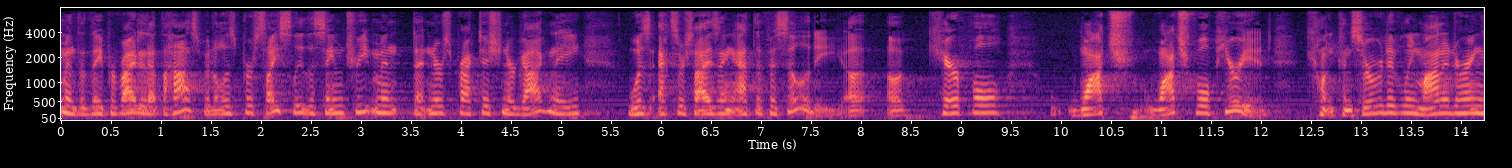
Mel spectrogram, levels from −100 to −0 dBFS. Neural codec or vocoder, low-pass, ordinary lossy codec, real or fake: none; 7.2 kHz; AAC, 48 kbps; real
